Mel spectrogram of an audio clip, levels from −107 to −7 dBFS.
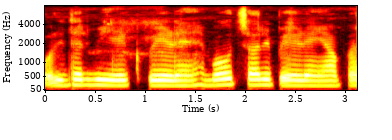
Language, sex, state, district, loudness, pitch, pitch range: Hindi, male, Jharkhand, Jamtara, -13 LUFS, 185 Hz, 180-195 Hz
